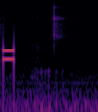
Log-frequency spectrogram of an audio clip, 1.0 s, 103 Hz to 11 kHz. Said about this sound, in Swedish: Nu ringde jag 070 och så ringde. Alltså. Ja, ja, det är fel. Du måste slå fler siffror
